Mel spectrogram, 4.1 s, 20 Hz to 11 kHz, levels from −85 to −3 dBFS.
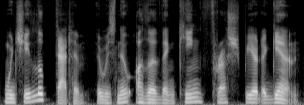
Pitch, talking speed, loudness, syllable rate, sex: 110 Hz, 190 wpm, -23 LUFS, 4.5 syllables/s, male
